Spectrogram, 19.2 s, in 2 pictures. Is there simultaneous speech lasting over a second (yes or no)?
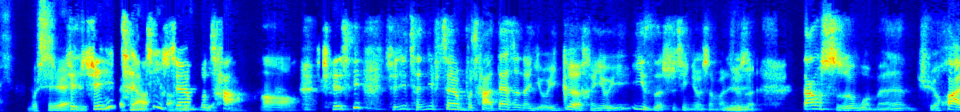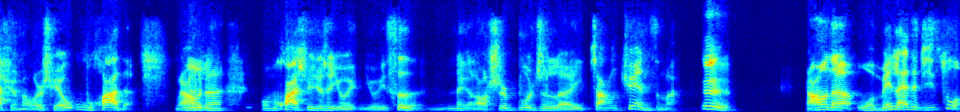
yes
